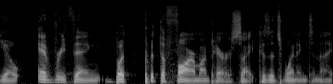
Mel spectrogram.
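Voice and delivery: ordinary talk, nothing marked

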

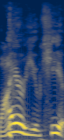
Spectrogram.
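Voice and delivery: acted-out irritated, baffled, slow, angry, puzzled tone. Retelling a stranger's reaction to a question about his moped: imitating an angry, puzzled look. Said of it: "angry and puzzled face".

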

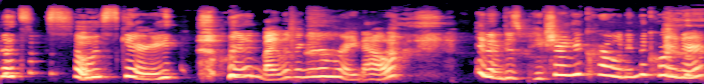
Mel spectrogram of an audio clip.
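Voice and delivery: on the verge of tears, very high and loud. A listener hearing a ghost story from their living room, tearful. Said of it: "seeing the tears".

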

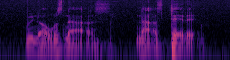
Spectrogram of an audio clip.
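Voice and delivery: conspiratorial aside, dropped to a hush.

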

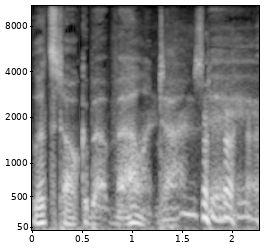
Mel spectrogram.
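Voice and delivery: sultry, sexy, seductive come-hither delivery. Turning the conversation to Valentine's Day, in a sexy voice. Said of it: "that was my sexy voice".

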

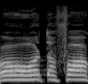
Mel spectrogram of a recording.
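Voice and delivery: put-on shrill, very high, loud screaming outburst. Retelling a film scene where one character catches another: imitating someone screaming. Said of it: "and screaming at him".

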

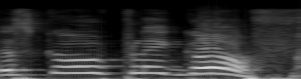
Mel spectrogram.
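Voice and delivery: put-on Scottish accent. Asked by the group for an accent, trying scottish: attempted scottish accent.

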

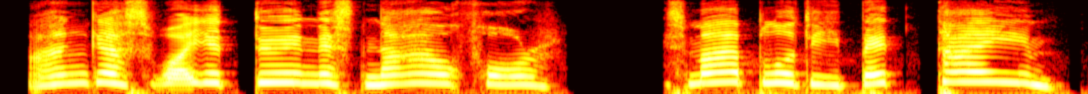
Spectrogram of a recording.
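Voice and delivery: very high-pitched, put-on Scottish woman's accent. As Jessica, speaking to Angus at bedtime, Jessica's Scottish accent. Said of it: "Jessica is actually Scottish".

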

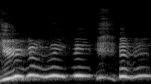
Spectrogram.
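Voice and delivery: put-on shrill, high, loud, drawn-out blubbering like a baby. Retelling a breakup, repeating own words to her: imitating own past sobbing. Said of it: "I sobbed in front of her".

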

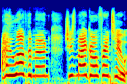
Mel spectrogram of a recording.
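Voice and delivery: very high-pitched, loud shouted yell. Recounting a night out, re-enacting two friends yelling a declaration loudly in public, with a retold yelling voice. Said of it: "and we're like yelling".

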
